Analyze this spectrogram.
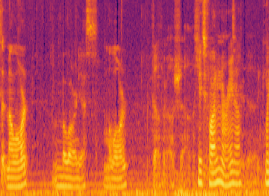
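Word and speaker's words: Malorne: T that's Legend is awful how do you pronounce it malor malor yes malor he's fun in Arena when you get him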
